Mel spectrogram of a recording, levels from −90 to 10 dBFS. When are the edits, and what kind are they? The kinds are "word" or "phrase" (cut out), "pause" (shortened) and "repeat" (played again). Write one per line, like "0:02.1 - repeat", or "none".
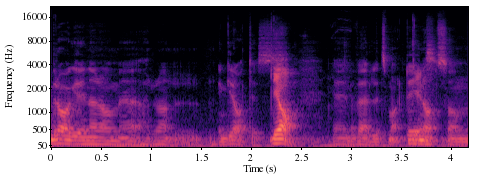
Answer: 0:01.7 - phrase
0:03.0 - word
